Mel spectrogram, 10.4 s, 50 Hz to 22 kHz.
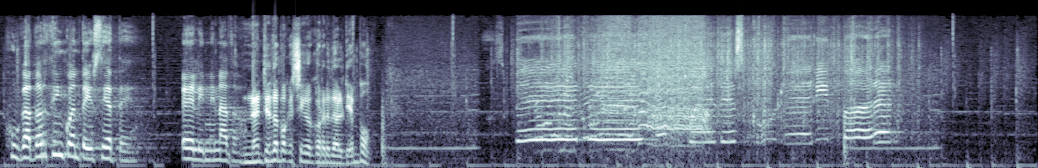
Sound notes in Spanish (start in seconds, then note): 8.5 Gritos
